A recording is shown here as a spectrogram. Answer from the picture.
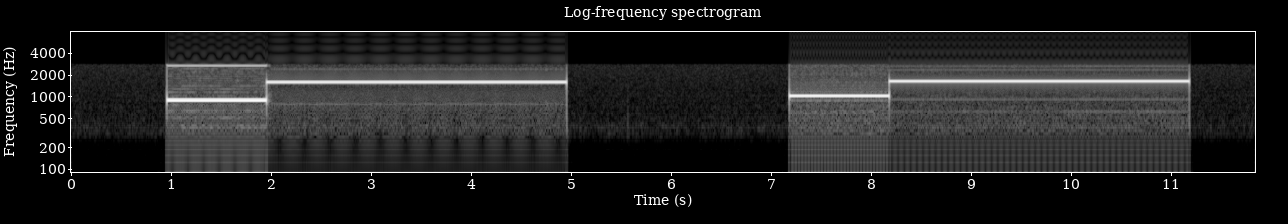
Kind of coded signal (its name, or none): two-tone page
